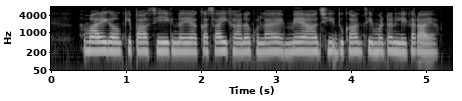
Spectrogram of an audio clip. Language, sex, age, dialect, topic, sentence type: Hindi, female, 60-100, Awadhi Bundeli, agriculture, statement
